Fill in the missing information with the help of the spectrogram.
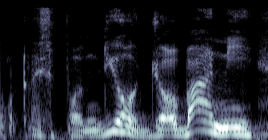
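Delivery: ordinary delivery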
